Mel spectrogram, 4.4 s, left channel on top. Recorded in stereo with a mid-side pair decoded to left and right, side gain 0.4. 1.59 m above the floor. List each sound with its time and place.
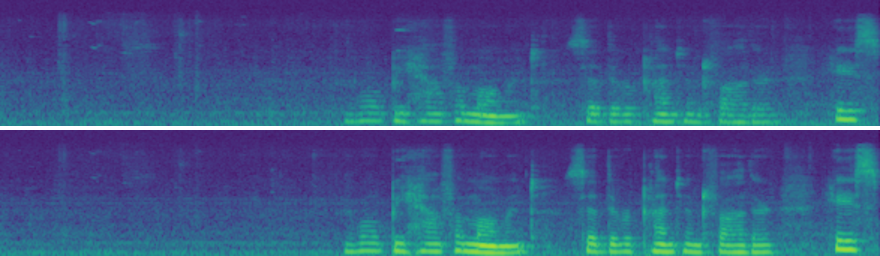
1.7 s a woman speaking: 65° right, 0.5 m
